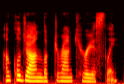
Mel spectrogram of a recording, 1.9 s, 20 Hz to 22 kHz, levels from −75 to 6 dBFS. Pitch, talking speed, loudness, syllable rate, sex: 185 Hz, 160 wpm, -18 LUFS, 5.9 syllables/s, female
